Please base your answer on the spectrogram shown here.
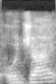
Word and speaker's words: Ojai: She's up in, I think, Ojai. Is that how you say it? Ojai? Ojai.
